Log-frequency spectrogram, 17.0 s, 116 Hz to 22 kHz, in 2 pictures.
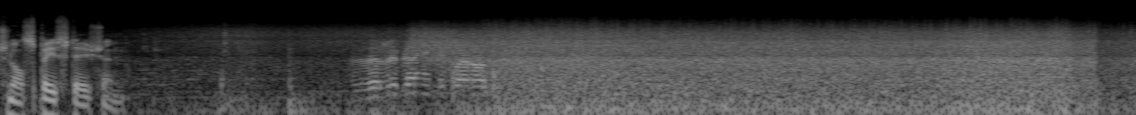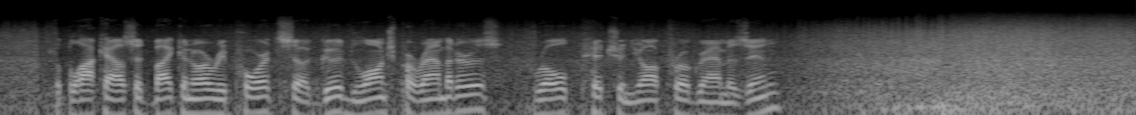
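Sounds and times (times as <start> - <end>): rocket engines roaring: 2.5 - 17.0.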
